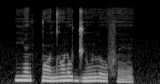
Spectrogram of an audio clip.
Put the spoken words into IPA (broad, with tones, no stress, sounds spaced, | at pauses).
j ɛ̃˦ k͡p ɔ̃˧ d ɔ̃˦ ɾ o˦˨ d͡ʒ ũ˨˦ l o˧ f ɛ̃˨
